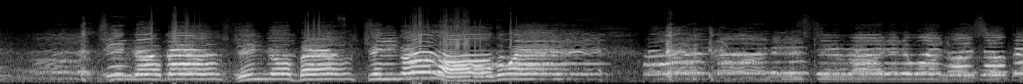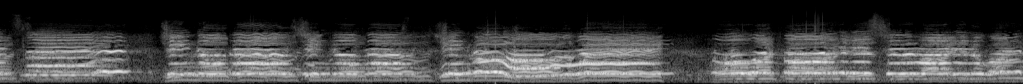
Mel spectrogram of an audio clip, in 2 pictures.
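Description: A small group of female voices singing a cappella in harmony. Long held notes with vibrato come in phrases, with short breaks between them about 6, 12 and 17 seconds in.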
